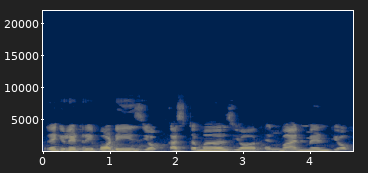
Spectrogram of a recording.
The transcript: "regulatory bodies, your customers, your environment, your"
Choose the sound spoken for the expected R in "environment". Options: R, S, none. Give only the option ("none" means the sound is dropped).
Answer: none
